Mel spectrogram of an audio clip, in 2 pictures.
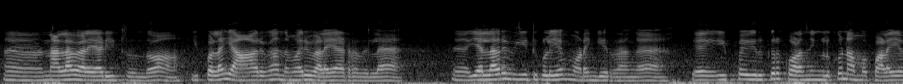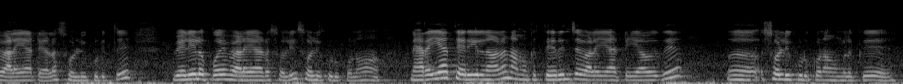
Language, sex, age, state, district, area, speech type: Tamil, female, 45-60, Tamil Nadu, Coimbatore, rural, spontaneous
